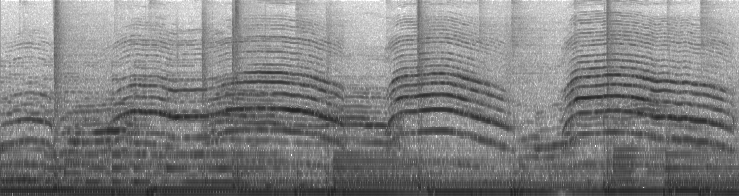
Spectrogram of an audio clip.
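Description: A domestic cat gives drawn-out, yowling wails that swell and sag, each lasting a second or two. Cats in heat caterwaul like this while seeking mates, and music plays steadily underneath.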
